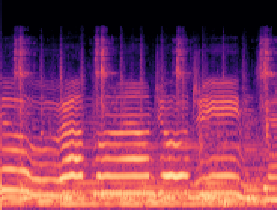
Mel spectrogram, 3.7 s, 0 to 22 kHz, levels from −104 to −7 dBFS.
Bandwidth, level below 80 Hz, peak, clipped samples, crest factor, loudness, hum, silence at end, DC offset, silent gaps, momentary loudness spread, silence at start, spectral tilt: 10.5 kHz; -58 dBFS; -6 dBFS; under 0.1%; 12 dB; -19 LUFS; none; 0 s; under 0.1%; none; 4 LU; 0 s; -7 dB/octave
